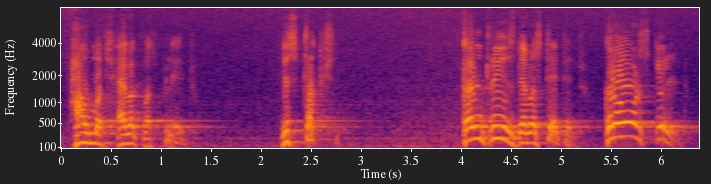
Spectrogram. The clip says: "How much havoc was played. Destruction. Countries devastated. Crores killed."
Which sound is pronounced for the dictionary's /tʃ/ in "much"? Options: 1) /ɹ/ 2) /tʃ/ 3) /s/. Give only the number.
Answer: 2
